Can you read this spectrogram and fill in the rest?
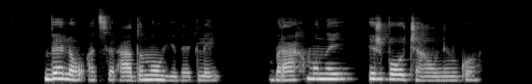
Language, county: Lithuanian, Telšiai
